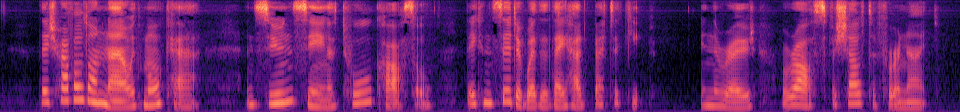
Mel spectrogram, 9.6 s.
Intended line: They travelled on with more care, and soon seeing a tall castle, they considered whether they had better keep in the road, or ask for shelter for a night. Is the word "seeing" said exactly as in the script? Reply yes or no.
yes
